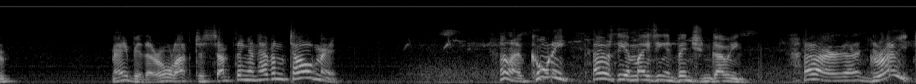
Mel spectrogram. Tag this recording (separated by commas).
Environmental noise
